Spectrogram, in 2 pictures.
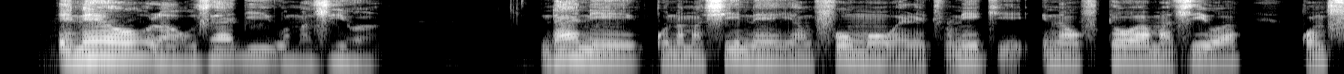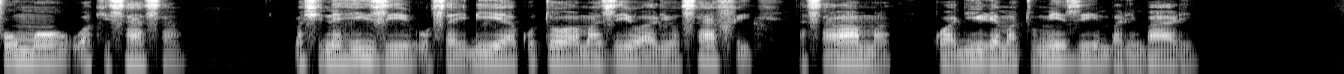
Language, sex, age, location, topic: Swahili, male, 18-24, Dar es Salaam, finance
